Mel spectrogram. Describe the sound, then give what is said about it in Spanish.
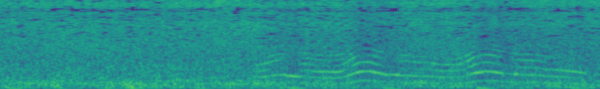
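A torrential downpour in the southwest of the Community of Madrid, Spain, roars steadily with rushing rainwater filling the whole scene, loud and constant; partway through, a person's voice rises faintly above the din. “De la tromba de agua que provocó el caos en varios municipios del suroeste de la Comunidad de Madrid, sobre todo en Ciempozuelos, donde hubo muchos locales y garajes anegados, además de caídas de ramas y muros.”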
